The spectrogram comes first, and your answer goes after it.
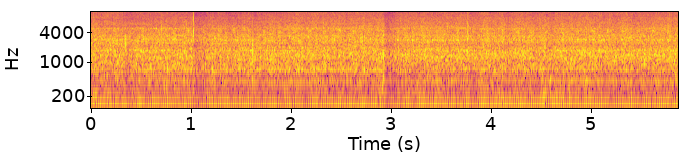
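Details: C5 Corvette idling after first start following harmonic balancer and front subframe replacement, slight smoke from sprayed fluid on header: smooth, even low rumble at steady speed with no knocks or misses; healthy idle.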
